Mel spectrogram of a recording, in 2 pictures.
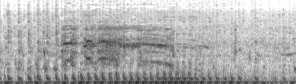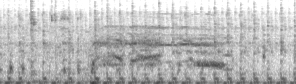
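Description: A gamecock crows twice, about four seconds apart, over the steady pulse of a small engine idling.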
